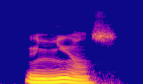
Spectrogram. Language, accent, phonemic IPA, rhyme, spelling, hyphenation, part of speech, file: French, France, /nɥɑ̃s/, -ɑ̃s, nuance, nu‧ance, noun, Fr-nuance.ogg
- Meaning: 1. gradation of colors 2. dynamics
